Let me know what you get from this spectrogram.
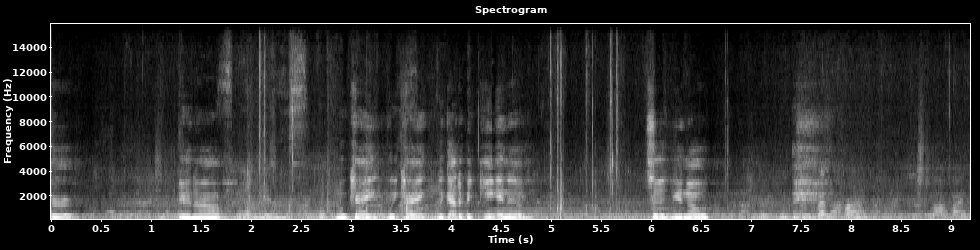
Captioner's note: sigh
